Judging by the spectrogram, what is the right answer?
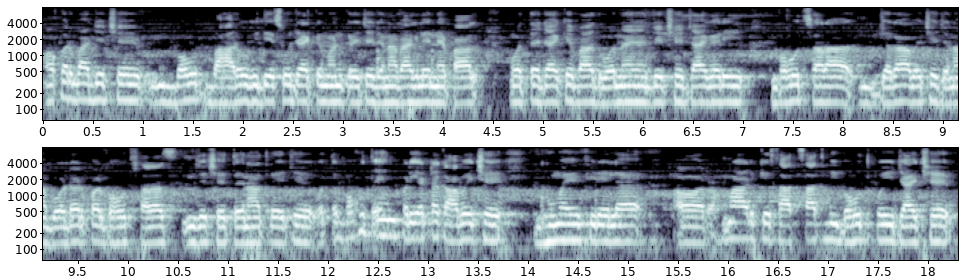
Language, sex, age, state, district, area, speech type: Maithili, male, 30-45, Bihar, Purnia, rural, spontaneous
